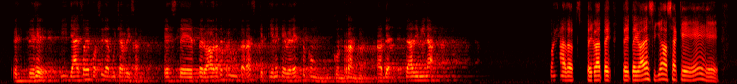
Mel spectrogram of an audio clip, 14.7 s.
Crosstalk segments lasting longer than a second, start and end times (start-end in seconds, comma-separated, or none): none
